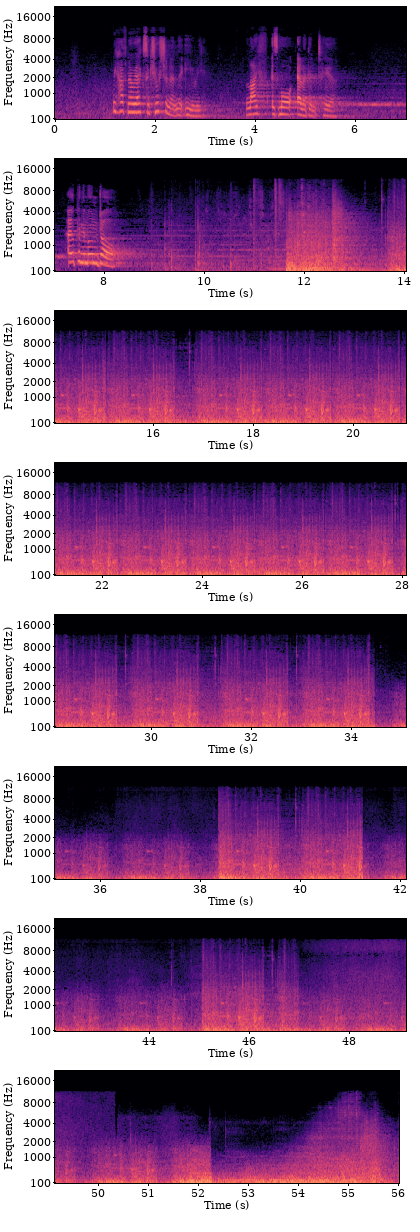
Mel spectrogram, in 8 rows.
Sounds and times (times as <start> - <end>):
Music: 5.8 - 53.9.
